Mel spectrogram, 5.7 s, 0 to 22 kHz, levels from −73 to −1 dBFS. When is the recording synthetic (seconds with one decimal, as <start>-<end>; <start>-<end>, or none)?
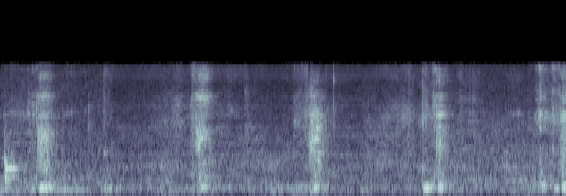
1.1-4.2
